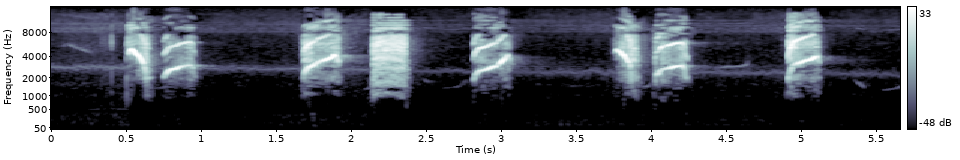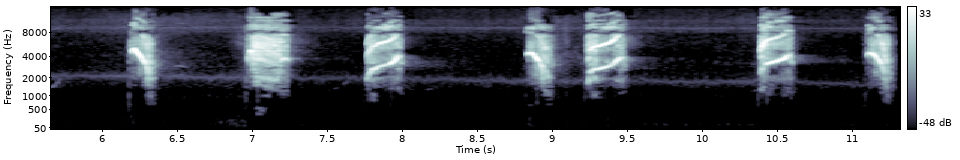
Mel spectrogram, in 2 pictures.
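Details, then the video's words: Black drongo call series: many rising whistled notes, often paired, interspersed with harsh buzzy rasps, repeated steadily over several seconds in a quiet setting. "tiếng chim chèo bẻo kêu"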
